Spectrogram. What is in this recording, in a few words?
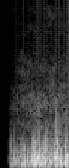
Voice Note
